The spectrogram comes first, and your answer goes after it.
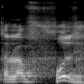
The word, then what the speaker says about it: تلفظ: کے اوپر پیش ہے۔ اسی طرح سے درست لفظ تلفظ ہے، فے کے اوپر پیش ہے۔ درست لفظ تصنع ہے،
